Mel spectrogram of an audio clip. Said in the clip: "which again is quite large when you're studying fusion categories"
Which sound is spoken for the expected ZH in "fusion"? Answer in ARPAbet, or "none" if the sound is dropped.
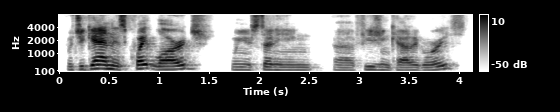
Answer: ZH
